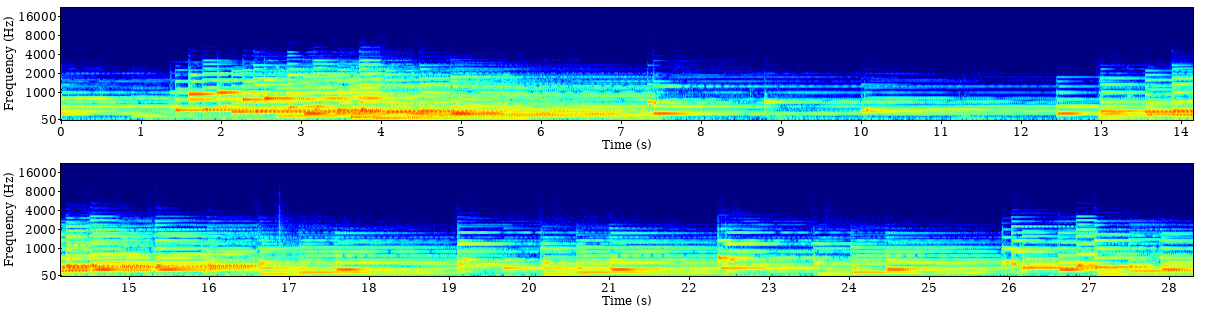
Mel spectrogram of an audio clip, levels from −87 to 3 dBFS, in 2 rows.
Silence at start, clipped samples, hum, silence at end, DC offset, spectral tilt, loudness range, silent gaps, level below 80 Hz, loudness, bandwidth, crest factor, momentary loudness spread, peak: 0 s; under 0.1%; none; 0 s; under 0.1%; -10.5 dB/octave; 12 LU; none; -44 dBFS; -21 LUFS; 4.4 kHz; 18 dB; 17 LU; -4 dBFS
